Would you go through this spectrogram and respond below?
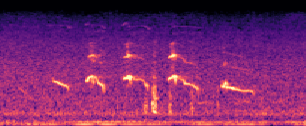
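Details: Puppies on their first day outside, giving about five thin, high whimpers in three seconds, each a short whine that rises briefly then slides down, over a steady low hum.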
